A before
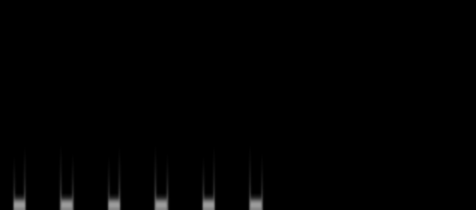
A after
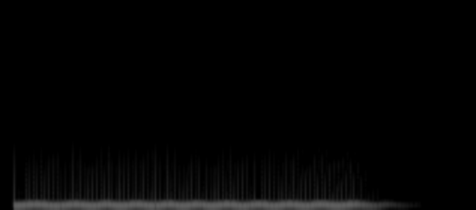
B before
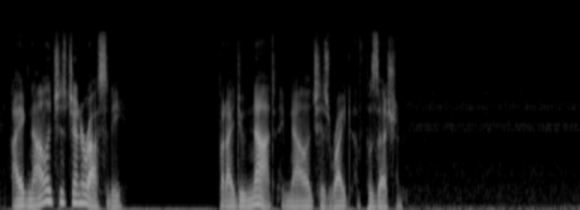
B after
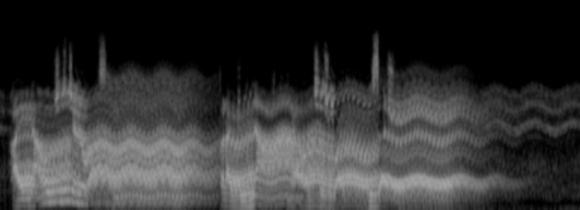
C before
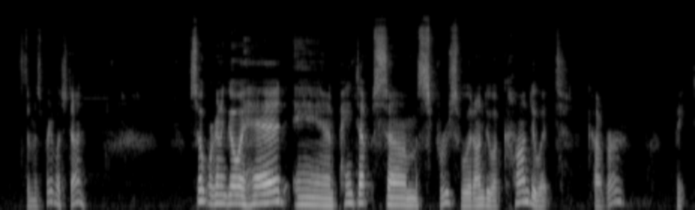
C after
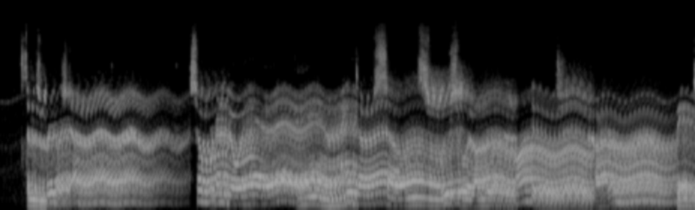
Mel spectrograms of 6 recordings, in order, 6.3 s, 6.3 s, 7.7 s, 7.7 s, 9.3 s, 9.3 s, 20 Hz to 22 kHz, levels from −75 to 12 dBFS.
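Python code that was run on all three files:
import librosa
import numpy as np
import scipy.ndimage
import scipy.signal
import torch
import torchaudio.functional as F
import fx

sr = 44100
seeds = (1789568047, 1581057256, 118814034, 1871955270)

y = fx.bin_expand(x, sr, power=1.5)
y = fx.bandpass_edges(y, sr, low_hz=640.0, high_hz=3500.0)
y = fx.peak_eq(y, sr, hz=2200.0, db=-8.0, octaves=0.66)
y = fx.rev_spring(y, sr, rt60_s=1.9, pass_ms=(53,), chirp_ms=50, drr_db=0.5)
y = fx.wow_flutter(y, sr, seeds[0], rate_hz=2.1, depth_cents=130.0)
y = fx.env_flatten(y, sr, amount_pct=100)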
